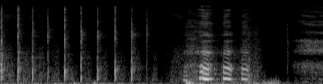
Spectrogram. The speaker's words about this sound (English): Yay. Round of applause.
